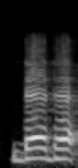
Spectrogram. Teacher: ड ड उत्क्षिप्त व्यंजन है। यानी द्विगुण व्यंजन है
